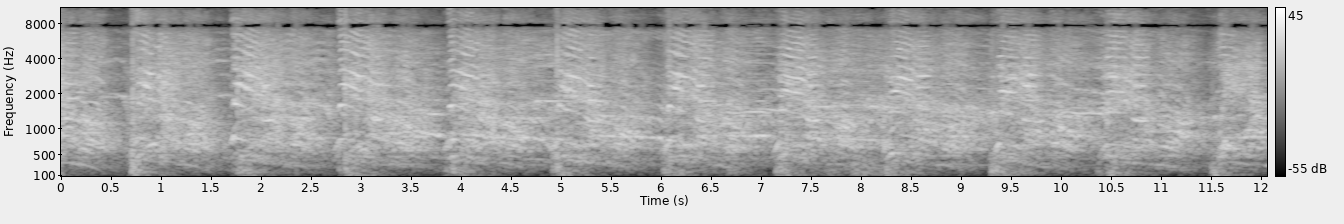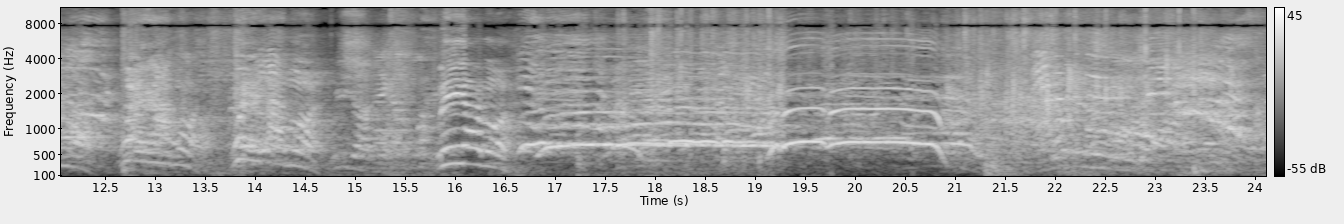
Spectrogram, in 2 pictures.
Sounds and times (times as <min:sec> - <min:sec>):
Speech: 0:12.0 - 0:16.6.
